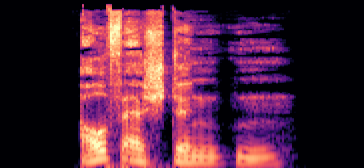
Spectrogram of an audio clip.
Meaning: first/third-person plural dependent subjunctive II of auferstehen
- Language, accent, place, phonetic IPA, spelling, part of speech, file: German, Germany, Berlin, [ˈaʊ̯fʔɛɐ̯ˌʃtʏndn̩], auferstünden, verb, De-auferstünden.ogg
